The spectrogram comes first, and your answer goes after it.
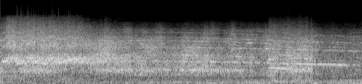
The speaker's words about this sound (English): The plane touches down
